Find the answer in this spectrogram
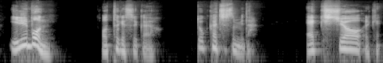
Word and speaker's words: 液晶: 액쇼 이렇게 액기쇼지만 보통 발음을 액쇼라고 발음합니다.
